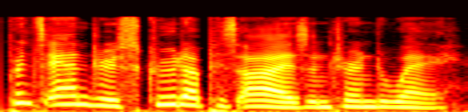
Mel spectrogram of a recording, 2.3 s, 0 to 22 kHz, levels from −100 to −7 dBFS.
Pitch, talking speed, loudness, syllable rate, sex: 220 Hz, 230 wpm, -17 LUFS, 6.2 syllables/s, female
